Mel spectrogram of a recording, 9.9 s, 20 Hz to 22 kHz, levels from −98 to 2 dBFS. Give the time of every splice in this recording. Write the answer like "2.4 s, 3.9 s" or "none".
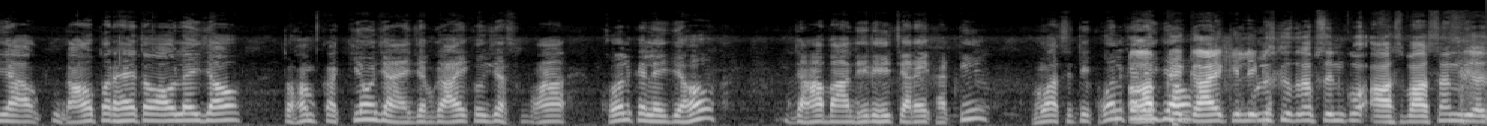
8.4 s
